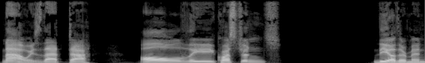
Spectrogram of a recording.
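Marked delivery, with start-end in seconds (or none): 0.0-2.8 lightly voiced ring announcer, drawn-out finish; showman announcer. A narrator's reading. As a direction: play the announcer checking with the crowd. Announcer addresses fighters before matches.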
